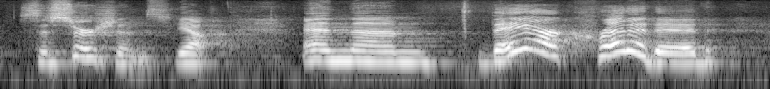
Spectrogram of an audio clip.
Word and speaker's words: Cistercians: I think I may be mispronouncing that. The Cistercians. I don't know how do you pronounce that, Fitz? Cistercians.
